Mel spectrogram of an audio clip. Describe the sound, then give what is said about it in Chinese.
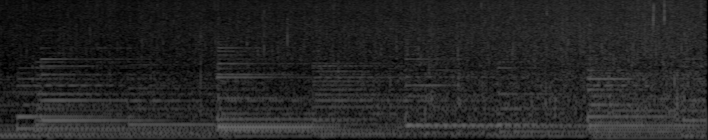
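Steady rain falls in a continuous, even patter, blended with soft sustained musical tones that swell and shift. No one speaks. “啊，下雨了。”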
